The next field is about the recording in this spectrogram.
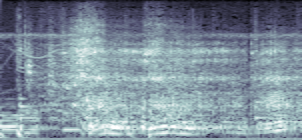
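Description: An old car's engine cranks but fails to start: a loud, continuous, rhythmic churning that keeps grinding without catching. No voices accompany it.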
